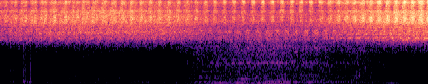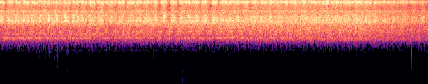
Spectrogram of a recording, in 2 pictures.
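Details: Cicadas, large brown and bear cicadas, chorusing loudly at about nine in the morning in green, mountain-ringed surroundings in Japan: a dense, high, hissing buzz with a fast steady pulse that swells louder midway, with faint low rumbling and a few clicks early on.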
